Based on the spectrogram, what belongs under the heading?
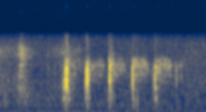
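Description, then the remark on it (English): A mountain goat animal cracker being crunched on Animal Cracker Day: six or seven short, crisp crackling bursts in an uneven chewing rhythm, moderately loud, with no talking over them. “Let's see if you can hear the snap. Did you hear the crunch?”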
